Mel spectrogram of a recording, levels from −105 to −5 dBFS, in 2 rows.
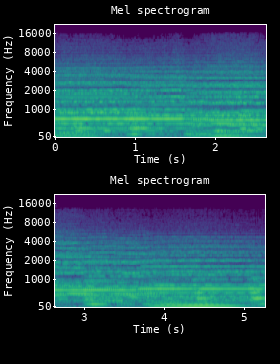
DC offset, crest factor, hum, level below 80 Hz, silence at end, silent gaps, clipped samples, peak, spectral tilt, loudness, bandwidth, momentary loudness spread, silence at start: under 0.1%; 14 dB; none; -44 dBFS; 0 s; none; under 0.1%; -20 dBFS; -6 dB/octave; -34 LUFS; 13.5 kHz; 5 LU; 0 s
